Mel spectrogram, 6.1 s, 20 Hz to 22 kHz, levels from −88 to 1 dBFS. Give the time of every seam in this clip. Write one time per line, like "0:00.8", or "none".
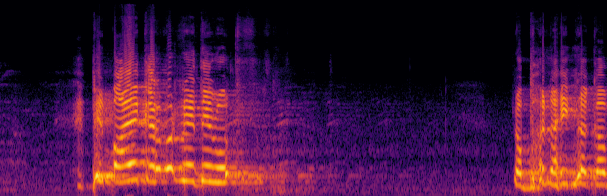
none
